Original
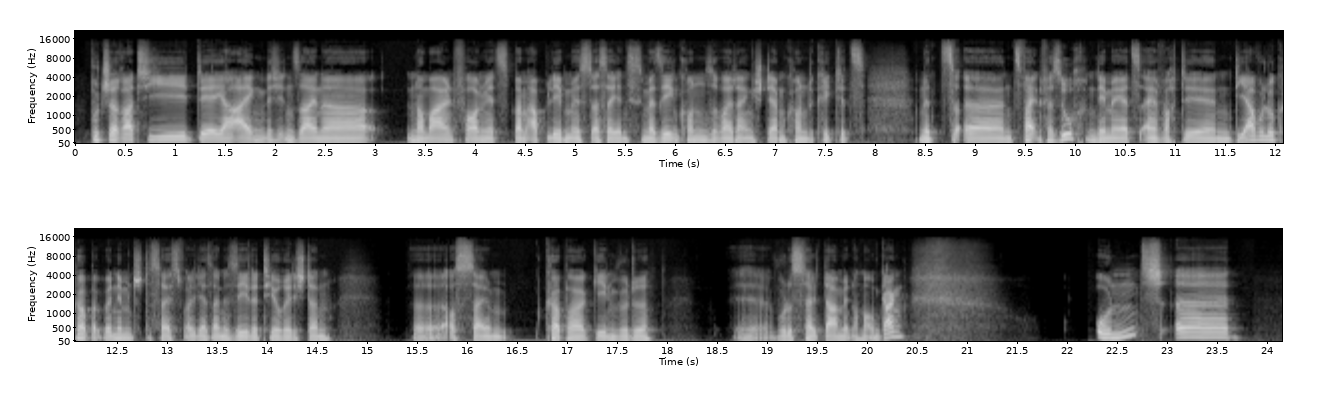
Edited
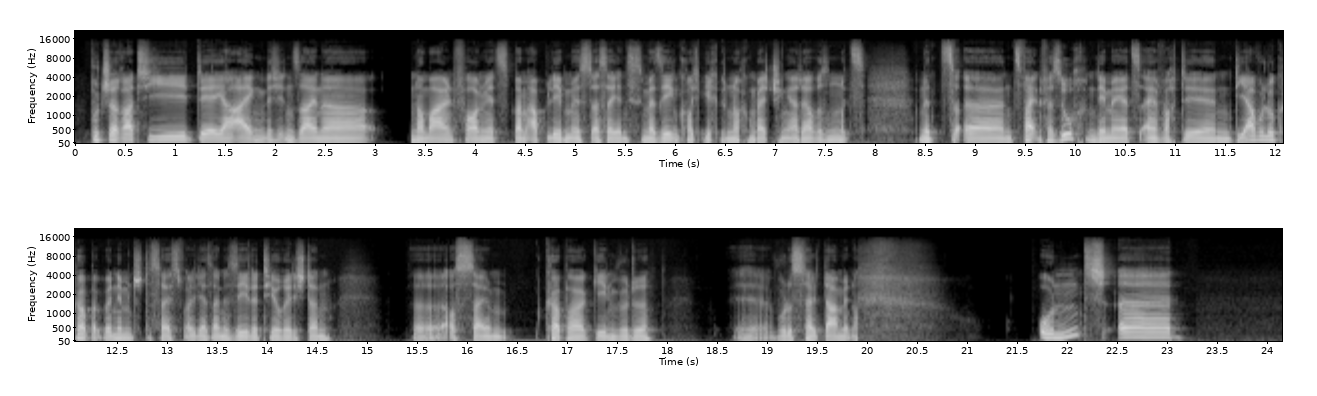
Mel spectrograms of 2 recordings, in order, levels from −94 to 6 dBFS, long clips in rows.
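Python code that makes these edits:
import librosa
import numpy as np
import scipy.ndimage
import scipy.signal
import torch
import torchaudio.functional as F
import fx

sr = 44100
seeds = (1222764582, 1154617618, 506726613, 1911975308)

y = fx.studio_fade_out(x, sr, start_s=2.58, length_s=0.77)
y = fx.edit(y, sr, fx.reverse_span(start_s=6.15, length_s=1.52),
    fx.cut(start_s=19.89, length_s=0.57), tone=tone)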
